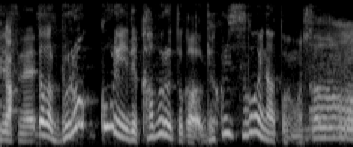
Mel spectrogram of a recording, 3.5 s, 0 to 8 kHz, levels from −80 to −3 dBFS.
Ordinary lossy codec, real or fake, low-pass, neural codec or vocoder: none; fake; 7.2 kHz; vocoder, 22.05 kHz, 80 mel bands, HiFi-GAN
